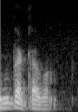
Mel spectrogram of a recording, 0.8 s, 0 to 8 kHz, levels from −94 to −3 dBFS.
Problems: none marked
